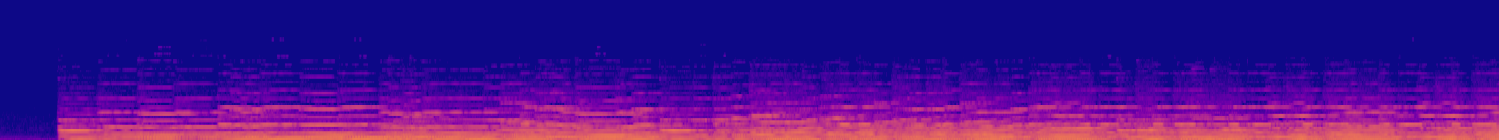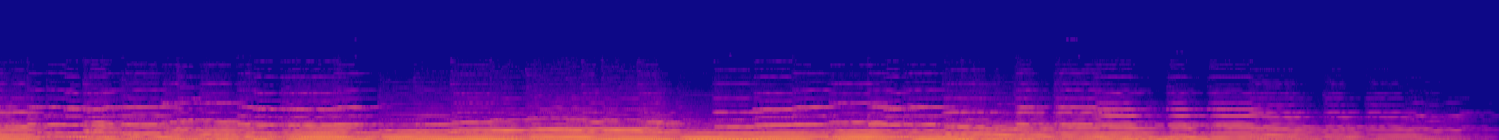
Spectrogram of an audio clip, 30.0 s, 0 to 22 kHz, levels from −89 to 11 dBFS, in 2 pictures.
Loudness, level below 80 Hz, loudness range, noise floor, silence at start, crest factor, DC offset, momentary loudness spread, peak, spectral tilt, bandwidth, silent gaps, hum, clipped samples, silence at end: -25 LUFS; -50 dBFS; 4 LU; -69 dBFS; 0.55 s; 16 dB; under 0.1%; 8 LU; -10 dBFS; -7 dB/octave; 8.8 kHz; none; none; under 0.1%; 0.35 s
